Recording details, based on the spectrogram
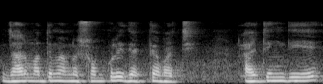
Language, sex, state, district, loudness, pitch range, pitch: Bengali, male, Tripura, West Tripura, -15 LUFS, 145-170 Hz, 155 Hz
